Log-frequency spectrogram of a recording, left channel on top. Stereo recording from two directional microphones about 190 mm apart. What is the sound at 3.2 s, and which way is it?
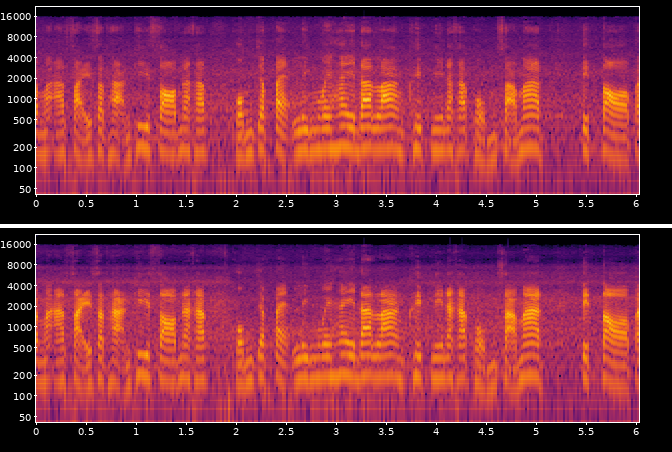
Speech, 15° right (ahead or behind).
